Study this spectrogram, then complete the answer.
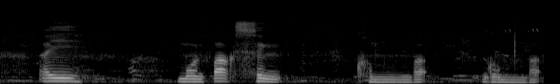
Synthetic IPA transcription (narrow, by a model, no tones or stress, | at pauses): ʔɐj | mɔnpak̚sɪŋ | kʰʊmbɐʔ | ɡʊmbaʔ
